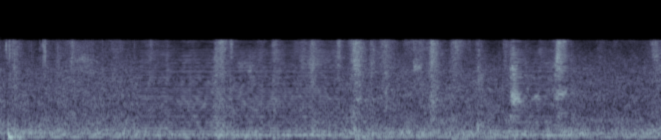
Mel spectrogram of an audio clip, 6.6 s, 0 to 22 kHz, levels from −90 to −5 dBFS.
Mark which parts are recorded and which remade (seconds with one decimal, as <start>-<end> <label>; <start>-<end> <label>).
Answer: 0.0-1.4 recorded; 1.4-3.4 remade; 3.4-5.1 recorded; 5.1-5.7 remade; 5.7-6.6 recorded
